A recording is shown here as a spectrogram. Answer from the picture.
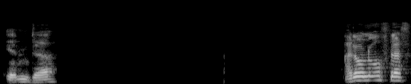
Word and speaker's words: Indeh: kill you to say Inda I don't know if that's the correct pronunciation so there'd be Inda which means the living and IND is the dead not IND so it's in day yeah okay fine grammar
